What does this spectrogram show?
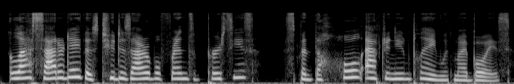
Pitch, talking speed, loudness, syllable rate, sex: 255 Hz, 185 wpm, -18 LUFS, 5.6 syllables/s, female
